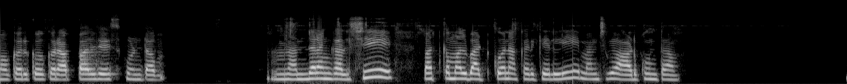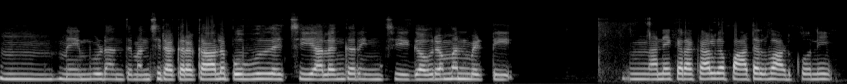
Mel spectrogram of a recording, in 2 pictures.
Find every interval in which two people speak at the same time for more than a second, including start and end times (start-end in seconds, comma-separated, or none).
none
